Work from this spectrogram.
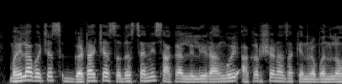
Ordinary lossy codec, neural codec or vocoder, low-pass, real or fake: none; none; 7.2 kHz; real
